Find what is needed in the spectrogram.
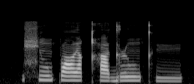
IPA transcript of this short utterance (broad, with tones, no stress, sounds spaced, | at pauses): ɕ ũ˦ p ɒ˦ e̯ qʰ ə˧ ɡ ɹ ũ˧ kʰ y˨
